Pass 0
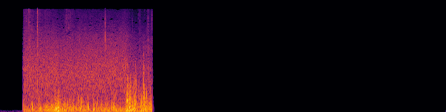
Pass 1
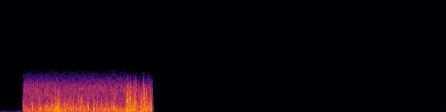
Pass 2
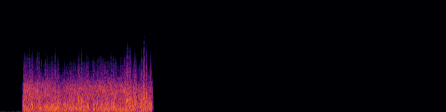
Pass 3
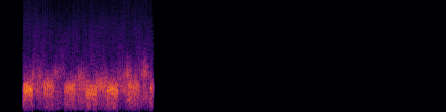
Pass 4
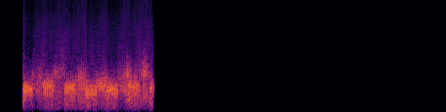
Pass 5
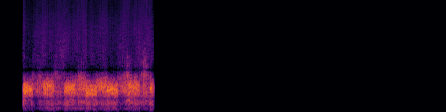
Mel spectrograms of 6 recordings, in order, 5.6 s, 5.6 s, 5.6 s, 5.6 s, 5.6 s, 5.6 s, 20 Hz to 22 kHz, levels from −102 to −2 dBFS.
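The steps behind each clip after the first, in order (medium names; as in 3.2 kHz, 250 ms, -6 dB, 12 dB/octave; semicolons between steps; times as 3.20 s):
steep low-pass 900 Hz 48 dB/octave; trim -6.5 dB
compression 10:1, threshold -33 dBFS, peak gain reduction 13.5 dB; overdrive pedal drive 24 dB, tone 1 kHz, clips at -23 dBFS; trim -3.5 dB
small samples zeroed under -55 dBFS; chorus 0.48 Hz, delay 17 ms, depth 7.6 ms; step-sequenced high-pass 7.5 Hz 730–1600 Hz; trim +6 dB
compression, threshold -39 dBFS, peak gain reduction 10.5 dB; trim +5 dB
static phaser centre 340 Hz, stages 8; trim +2.5 dB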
